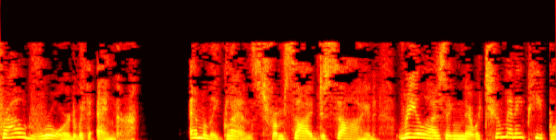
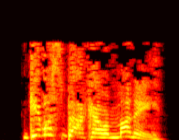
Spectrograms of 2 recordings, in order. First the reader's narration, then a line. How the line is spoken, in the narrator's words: a voice shouted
